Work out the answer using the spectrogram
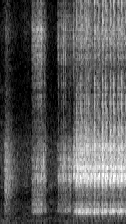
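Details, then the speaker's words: Daihatsu Luxio after tune-up, key turned on without cranking before first start: short buzzing hum bursts starting and stopping with key-on, then a longer steady run; normal fuel pump priming. "Nah untuk pertama kali start jangan langsung diart ya teman-teman ya tapi dikunci kontak on terus diilock kedengaran kan teman-teman"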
